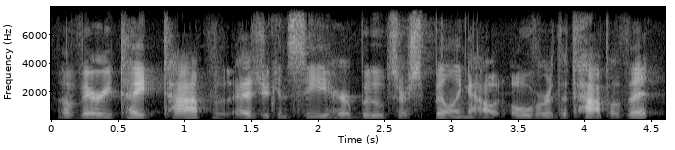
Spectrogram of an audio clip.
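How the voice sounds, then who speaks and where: Man streamer, bright forceful voice, loose casual commentary, dull lo-fi home recording. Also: mid-range voice, moderate pace. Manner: chatty, rambling, often restarts mid-sentence. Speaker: livestream host.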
